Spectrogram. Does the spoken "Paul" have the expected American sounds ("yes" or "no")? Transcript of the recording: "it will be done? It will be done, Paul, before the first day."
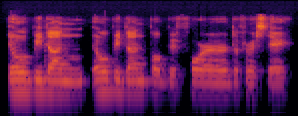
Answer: no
